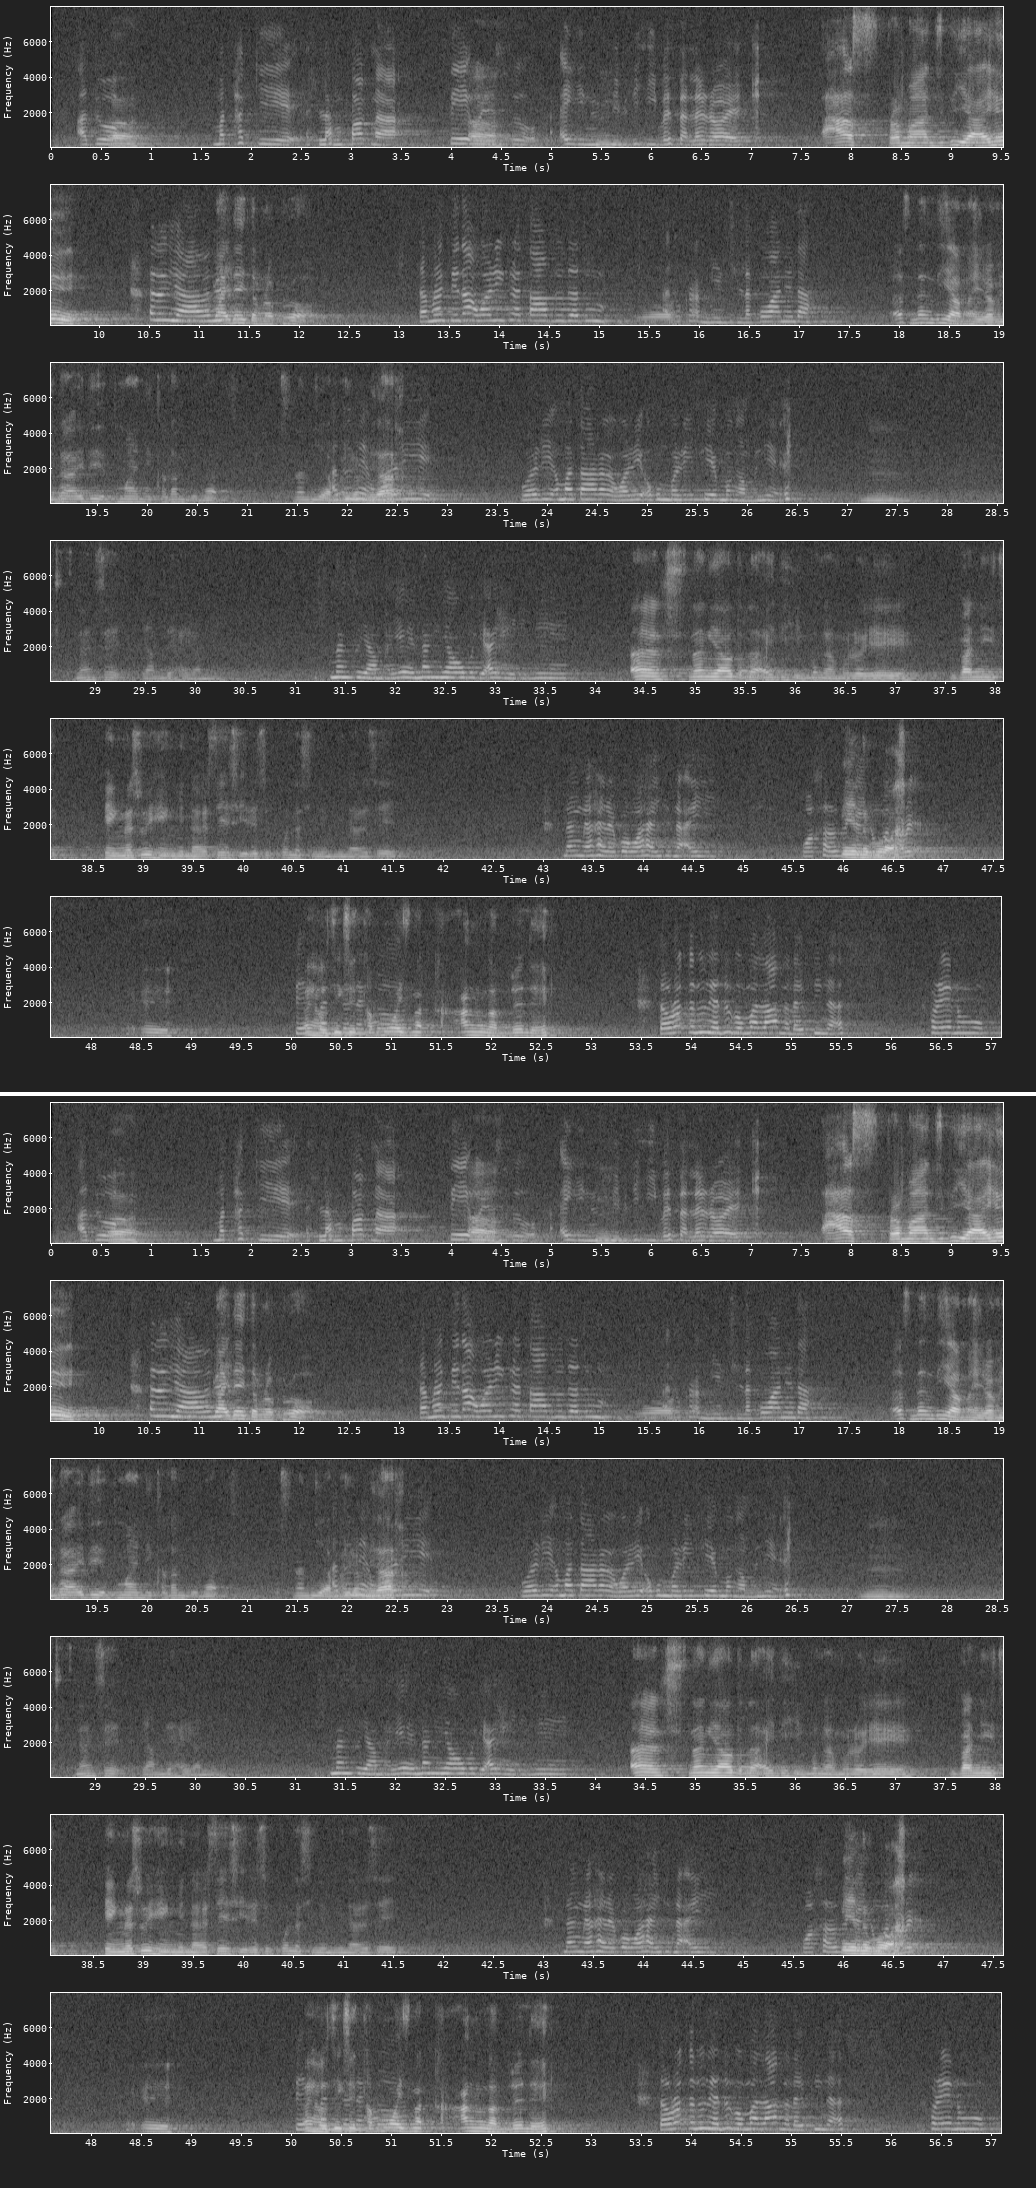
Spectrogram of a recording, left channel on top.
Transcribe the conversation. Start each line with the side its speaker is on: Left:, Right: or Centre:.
Left: ꯑꯗꯨ
Right: ꯑꯥ
Left: ꯃꯊꯛꯀꯤ ꯂꯝꯄꯥꯛꯅ ꯆꯦ ꯑꯣꯏꯔꯁꯨ
Right: ꯑꯥ
Left: ꯑꯩꯒꯤ ꯅꯨꯡꯁꯤꯕꯗꯤ
Right: ꯎꯝ
Left: ꯏꯕ ꯆꯥꯜꯂꯔꯣꯢ
Right: ꯑꯁ ꯄ꯭ꯔꯃꯥꯟꯁꯤꯗꯤ ꯌꯥꯏꯍꯦ
Left: ꯑꯗꯨꯝ ꯌꯥꯕꯅꯦ
Right: ꯀꯥꯏꯗꯩ ꯇꯝꯂꯛꯄ꯭ꯔꯣ
Left: ꯇꯝꯔꯛꯇꯦꯗ ꯋꯥꯔꯤ ꯈꯔ ꯇꯥꯕꯗꯨꯗ ꯑꯗꯨꯝ
Right: ꯑꯣ
Left: ꯑꯗꯨ ꯈꯔ ꯃꯦꯟꯁꯤꯜꯂꯛꯄ ꯋꯥꯅꯤꯗ꯫
Right: ꯑꯁ ꯅꯪꯗꯤ ꯌꯥꯝ ꯍꯩꯔꯝꯃꯤꯅ ꯑꯩꯗꯤ ꯑꯗꯨꯃꯥꯏꯅꯗꯤ ꯈꯜꯂꯝꯗꯦꯅ ꯏꯁ ꯅꯪꯗꯤ ꯌꯥꯝ
Left: ꯑꯗꯨꯅꯦ
Right: ꯍꯩꯔꯝꯃꯤꯗ
Left: ꯋꯥꯔꯤ ꯋꯥꯔꯤ ꯑꯃ ꯇꯥꯔꯒ ꯋꯥꯔꯤ ꯑꯍꯨꯝ ꯃꯔꯤ ꯁꯦꯝꯃ ꯉꯝꯃꯅꯤ
Right: ꯎꯝ ꯅꯪꯁꯦ ꯌꯥꯝꯗꯤ ꯍꯩꯔꯝꯅꯤ
Left: ꯑꯁ ꯅꯪꯁꯨ ꯌꯥꯝ ꯍꯩꯌꯦ ꯅꯪ ꯌꯥꯎꯕꯒꯤ ꯑꯩ ꯍꯩꯔꯤꯅꯦ꯫
Right: ꯑꯁ ꯅꯪ ꯌꯥꯎꯗꯅ ꯑꯩꯗꯤ ꯍꯤꯡꯕ ꯉꯝꯃꯔꯣꯏꯌꯦ ꯏꯕꯥꯅꯤ꯫ ꯍꯤꯡꯅꯁꯨ ꯍꯤꯡꯃꯤꯟꯅꯔꯁꯤ ꯁꯤꯔꯁꯨ ꯄꯨꯟꯅ ꯁꯤꯅꯤꯃꯤꯅꯔꯁꯤ꯫
Left: ꯅꯪꯅ ꯍꯥꯏꯔꯛꯄ ꯋꯥꯍꯩꯁꯤꯅ ꯑꯩ ꯋꯥꯈꯜꯁꯦ
Right: ꯄꯦꯜꯂꯕꯣ
Left: ꯀꯩꯅꯣꯝꯃ ꯇꯧꯔꯦ꯫
Right: ꯑꯦ
Left: ꯄꯦꯟꯃꯟꯗꯅꯀꯣ
Right: ꯑꯩ ꯍꯧꯖꯤꯛꯁꯦ ꯊꯃꯣꯏꯖꯤꯅ ꯈꯥꯡꯕ ꯉꯝꯗ꯭ꯔꯦꯅꯦ
Left: ꯇꯧꯔꯛꯀꯅꯨꯅꯦ ꯑꯗꯨꯒꯨꯝꯕ ꯂꯥꯞꯅ ꯂꯩꯞꯇꯤꯅ ꯑꯁ ꯍꯣꯔꯦꯟ ꯑꯃꯨ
